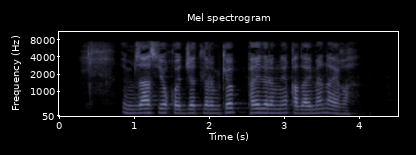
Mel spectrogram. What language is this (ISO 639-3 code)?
uig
